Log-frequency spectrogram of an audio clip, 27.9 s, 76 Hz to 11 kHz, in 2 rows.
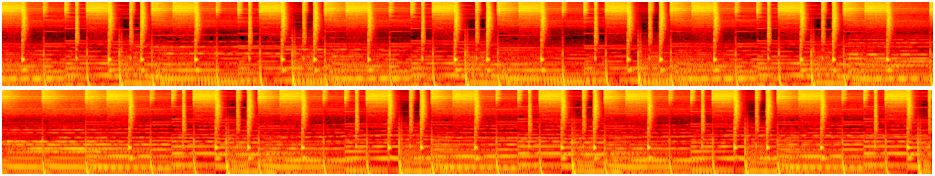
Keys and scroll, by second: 2.6 a, 5.0 Tab, 11.9 Tab, 13.7 shift+z, 18.0 3, 20.1 x, 23.2 Tab, 26.1 x, 26.9 shift+z.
